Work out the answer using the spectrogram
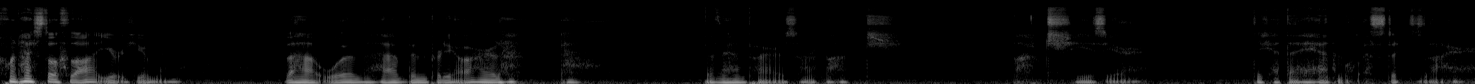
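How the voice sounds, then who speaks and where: A man playing an obsessive, possessive kidnapper in an intimate ASMR roleplay, gleefully menacing and patient, slow and teasing, drifting toward whispers. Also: steady tone, warm tone, slight background noise, heavily acted. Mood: patient, threatening. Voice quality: low, creaky.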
